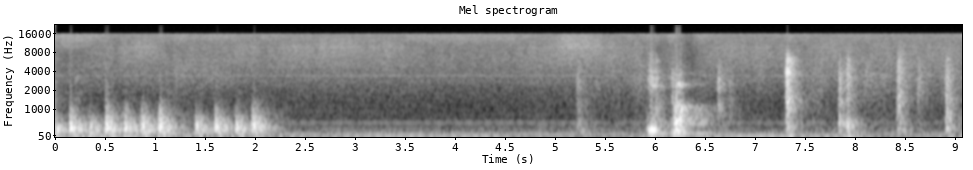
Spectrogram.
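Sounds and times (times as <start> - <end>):
firm hollow knocking on a door: 0.0 - 2.3
speech: 6.0 - 6.4.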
